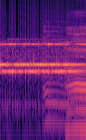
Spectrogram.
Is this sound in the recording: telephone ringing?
yes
